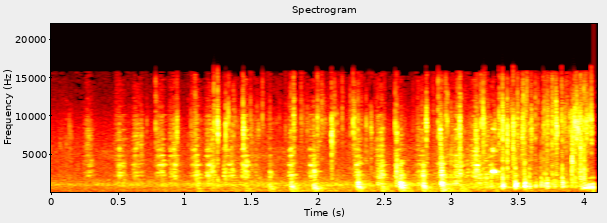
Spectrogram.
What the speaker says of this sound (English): All right, let's get this rotor off.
